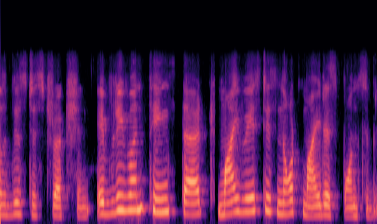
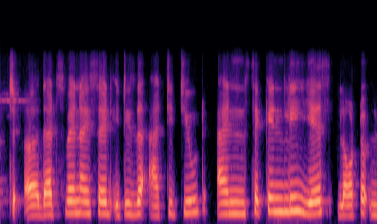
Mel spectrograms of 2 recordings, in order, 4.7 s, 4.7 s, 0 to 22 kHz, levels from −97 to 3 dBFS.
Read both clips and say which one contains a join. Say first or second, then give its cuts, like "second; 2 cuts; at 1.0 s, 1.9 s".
first; 1 cut; at 2.6 s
